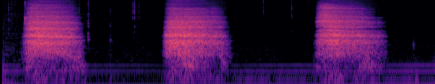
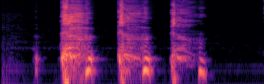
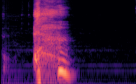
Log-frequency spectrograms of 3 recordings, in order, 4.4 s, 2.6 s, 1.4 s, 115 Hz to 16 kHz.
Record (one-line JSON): {"exhalation_length": "4.4 s", "exhalation_amplitude": 10953, "exhalation_signal_mean_std_ratio": 0.55, "three_cough_length": "2.6 s", "three_cough_amplitude": 31259, "three_cough_signal_mean_std_ratio": 0.43, "cough_length": "1.4 s", "cough_amplitude": 32768, "cough_signal_mean_std_ratio": 0.42, "survey_phase": "beta (2021-08-13 to 2022-03-07)", "age": "18-44", "gender": "Female", "wearing_mask": "No", "symptom_none": true, "symptom_onset": "11 days", "smoker_status": "Never smoked", "respiratory_condition_asthma": false, "respiratory_condition_other": false, "recruitment_source": "REACT", "submission_delay": "3 days", "covid_test_result": "Negative", "covid_test_method": "RT-qPCR"}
